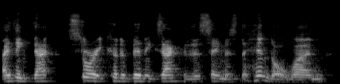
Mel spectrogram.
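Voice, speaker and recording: A man invited from the audience lays out his view at a measured, explanatory pace. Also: medium pitch, bright, forceful tone, breathy edge. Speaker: audience member invited to speak. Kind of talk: casual panel discussion.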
